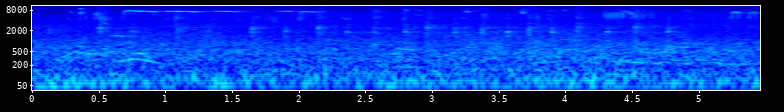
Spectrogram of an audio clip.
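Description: Wild birds chirping in the forest: many short high chirps and quick sweeps, with one thin high whistle held for about a second starting about a second in.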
